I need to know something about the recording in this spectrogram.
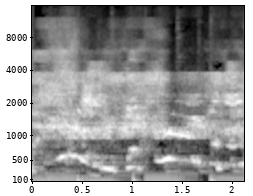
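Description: Hand-held hair dryer running steadily, blowing on a model house built on sand, with music and voices underneath.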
